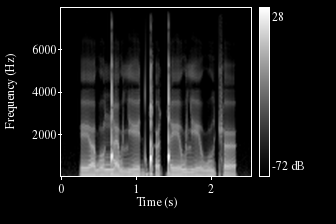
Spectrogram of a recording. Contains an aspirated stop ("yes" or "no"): yes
